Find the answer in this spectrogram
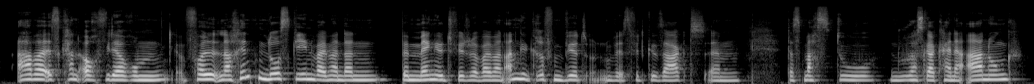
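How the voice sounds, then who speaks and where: On a very clean recording with a silent background, a woman at a medium pitch speaks at a fairly slow pace with fairly even intonation. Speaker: editor and writing coach. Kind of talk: tutorial. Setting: pre-recorded video. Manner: hesitant.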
